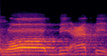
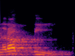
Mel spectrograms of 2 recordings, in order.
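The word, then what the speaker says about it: رابعة: Jadi fisanatir robiati, jangan Robbi, ya. Robiati, ya. Robiatil ibtidaiyah. Nah, jadi bacanya itu jangan sampai beda bacaannya udah beda arti.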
